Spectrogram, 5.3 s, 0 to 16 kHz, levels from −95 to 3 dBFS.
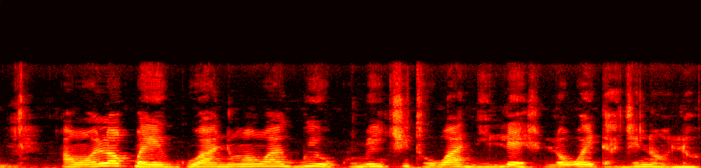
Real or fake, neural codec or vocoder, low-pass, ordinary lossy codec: real; none; 9.9 kHz; none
